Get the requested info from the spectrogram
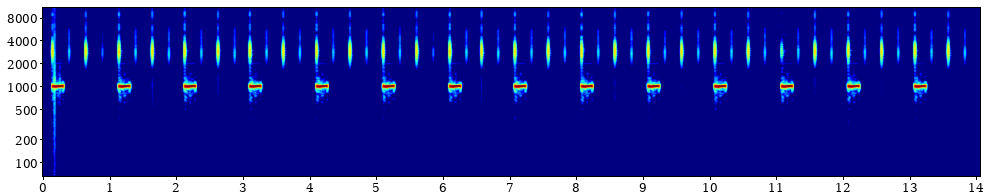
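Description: Countdown clock's electronic beeps: a short mid-pitched beep once a second, steady and evenly spaced, marking each second. Two much fainter ticks fall between each pair of beeps.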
